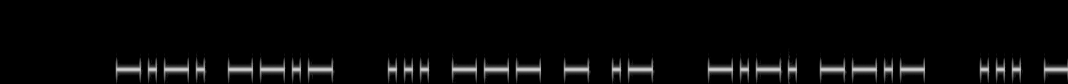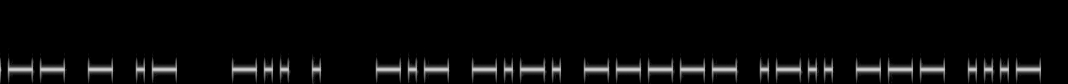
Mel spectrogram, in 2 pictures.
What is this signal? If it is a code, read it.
Morse code, heard as a keyed tone, about 15 wpm, 700 Hz. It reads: CQ SOTA CQ SOTA DE KC0LOV
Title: SOTA QSO Practice 15wpm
